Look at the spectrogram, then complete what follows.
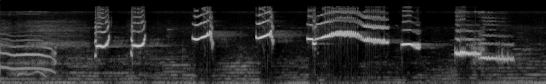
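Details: Oriental magpie-robin singing energetically in the afternoon. Opening falling warble, then a series of sharp upswept whistles about every half second, building to a long sustained whistle, and closing with a wavering descending phrase. Faint low hum.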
